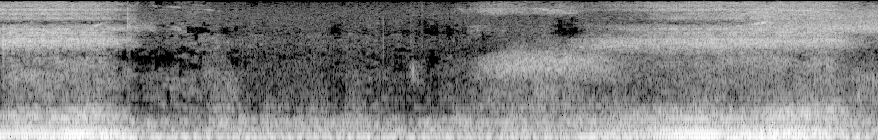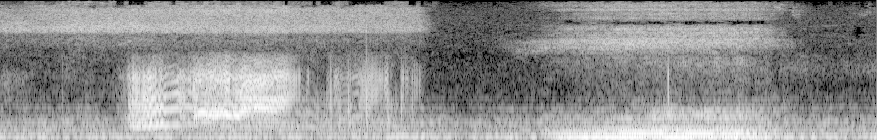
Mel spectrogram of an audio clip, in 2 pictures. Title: A man and a boy #cat #snoring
